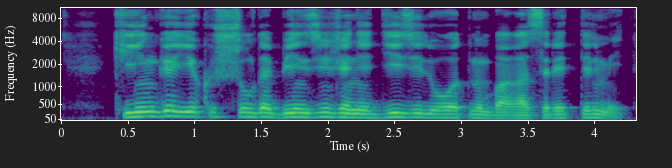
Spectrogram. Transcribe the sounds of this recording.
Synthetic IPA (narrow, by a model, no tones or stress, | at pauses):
kʲʰejɪŋɡʲɪje̞kʲʏʃʒ̥əlˠd̪əbe̞nzijnʒæne̞d̪ijzilʲwo̞t̪ənəɴbɑʁɑsəɾe̞t̪ːe̞lmḛjd̪ɪ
